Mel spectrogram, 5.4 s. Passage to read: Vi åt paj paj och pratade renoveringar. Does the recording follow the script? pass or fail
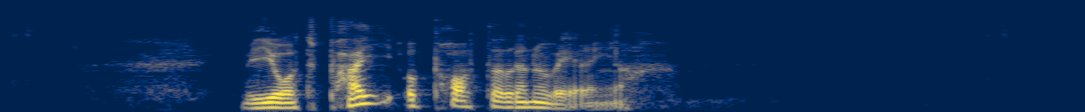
fail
